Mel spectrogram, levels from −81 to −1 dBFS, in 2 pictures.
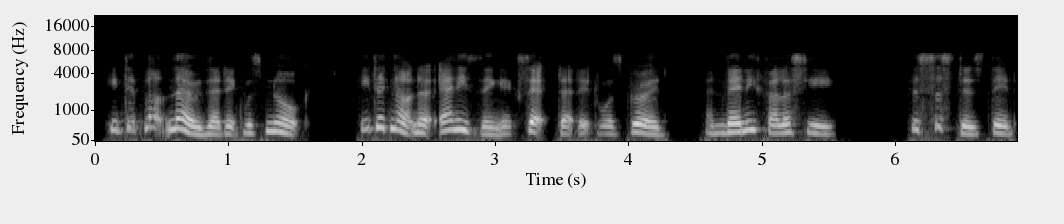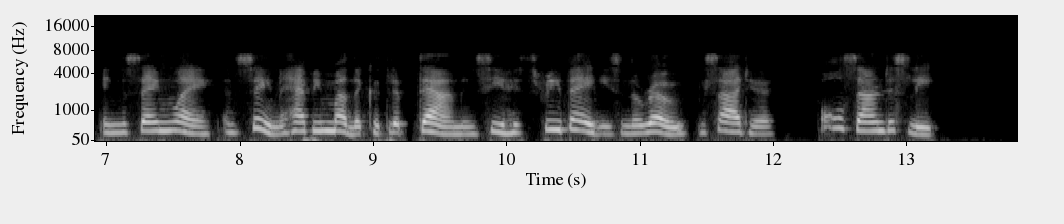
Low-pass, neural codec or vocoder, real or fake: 7.2 kHz; codec, 24 kHz, 0.9 kbps, WavTokenizer, medium speech release version 1; fake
